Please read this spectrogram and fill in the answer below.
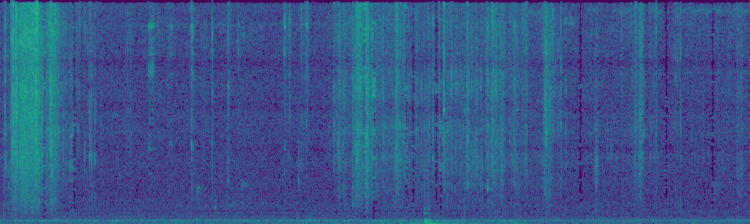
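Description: Soft rustling and light handling noises from hands working grass stems and twigs on dry leaf litter, with a single dull thump about four seconds in, over a steady low hum.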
